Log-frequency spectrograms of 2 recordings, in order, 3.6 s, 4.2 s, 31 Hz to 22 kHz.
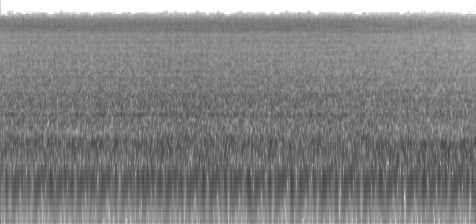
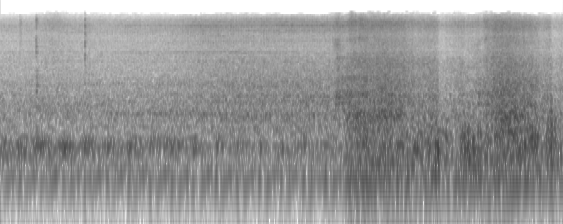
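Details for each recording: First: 1953 Ford two-door sedan, flathead V8 with a 3-speed column manual: very soft, quiet, even idle with no knocking, vibration or shaking; normal idle. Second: 1953 Ford two-door sedan, flathead V8: loping idle swelling into a louder, raspy rev with extra exhaust roar from the rear, caused by a somewhat perforated muffler visible at the outlet; exhaust leak.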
